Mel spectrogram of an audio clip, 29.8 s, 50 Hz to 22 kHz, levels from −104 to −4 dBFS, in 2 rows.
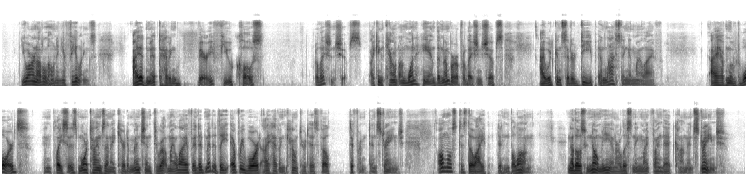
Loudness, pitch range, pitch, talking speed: -22 LUFS, 100-125 Hz, 110 Hz, 165 wpm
